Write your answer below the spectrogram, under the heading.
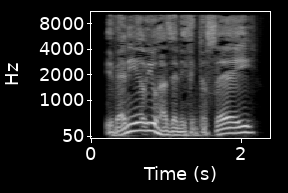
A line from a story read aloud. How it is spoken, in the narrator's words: he said dryly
